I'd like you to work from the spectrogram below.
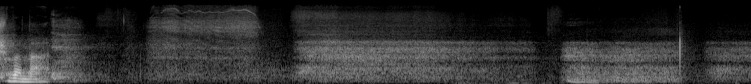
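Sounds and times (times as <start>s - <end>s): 
person breathing in and out during a heart-opening breathing exercise: 1.0s - 7.5s
person snorting: 1.5s - 7.5s.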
